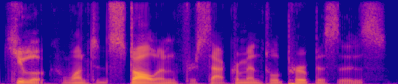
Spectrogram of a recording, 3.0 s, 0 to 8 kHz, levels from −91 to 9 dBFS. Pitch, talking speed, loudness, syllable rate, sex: 90 Hz, 120 wpm, -25 LUFS, 5.1 syllables/s, male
